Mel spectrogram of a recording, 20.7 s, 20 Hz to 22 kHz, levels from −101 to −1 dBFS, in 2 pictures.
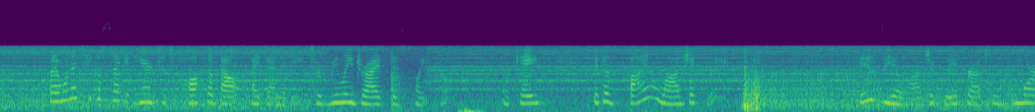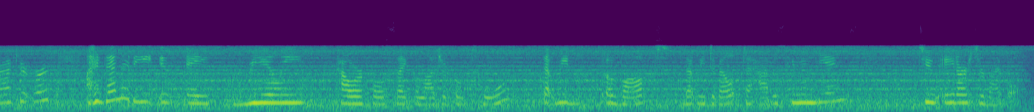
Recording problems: high frequencies cut off; severe; nothing above 4.5 kHz
hiss; loud; throughout; 5 dB below the speech

